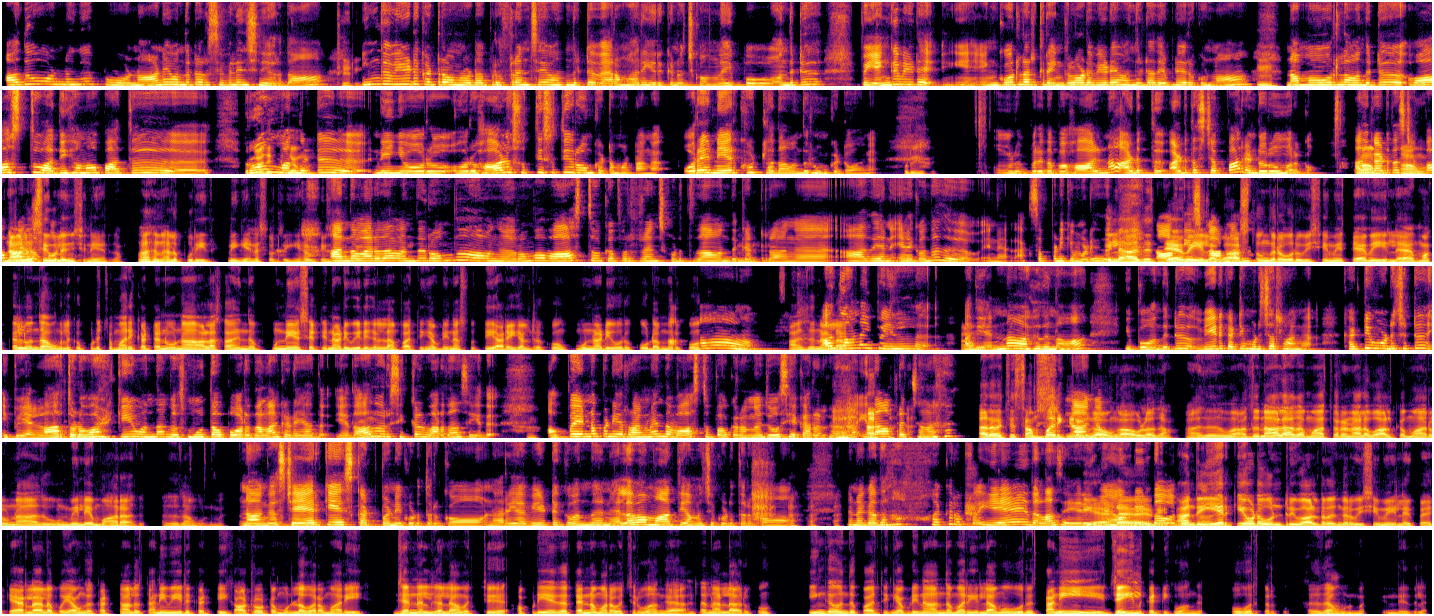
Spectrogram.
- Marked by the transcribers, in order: other background noise; in English: "ப்ரிஃபரன்ஸே"; tapping; drawn out: "பாத்து"; laughing while speaking: "ஒரே நேர்கோட்டில் தான் வந்து ரூம் கட்டுவாங்க"; tsk; tsk; laughing while speaking: "அதனால புரியுது"; laugh; in English: "பிரிஃபரன்ஸ்"; in English: "அக்செப்ட்"; in English: "நார்த் ஈஸ்ட் கார்னர்ல"; in English: "ஸ்மூத்தா"; laugh; laugh; other noise; in English: "ஸ்டேர்கேஸ் கட்"; laugh; laughing while speaking: "எனக்கு அதெல்லாம் பாக்குறப்ப ஏன் இதெல்லாம் செய்றீங்க?"; laugh
- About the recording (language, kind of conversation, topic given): Tamil, podcast, சிறுவயதில் உங்களுக்கு மனதில் நிற்கும் இயற்கை நினைவுகள் என்னென்ன?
